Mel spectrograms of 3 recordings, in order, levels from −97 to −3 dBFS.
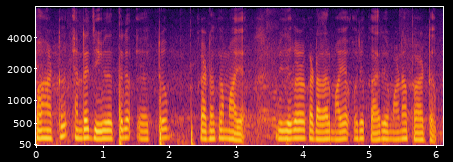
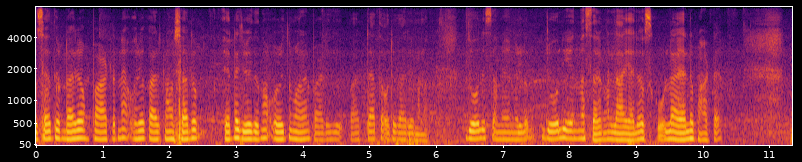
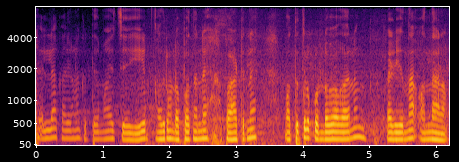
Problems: none marked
